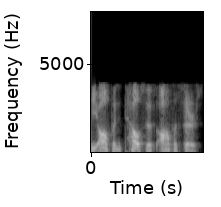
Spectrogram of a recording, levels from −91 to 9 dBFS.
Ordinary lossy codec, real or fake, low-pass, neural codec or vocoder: AAC, 16 kbps; real; 7.2 kHz; none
